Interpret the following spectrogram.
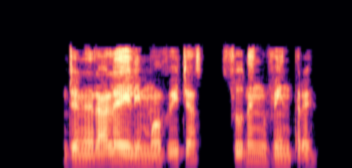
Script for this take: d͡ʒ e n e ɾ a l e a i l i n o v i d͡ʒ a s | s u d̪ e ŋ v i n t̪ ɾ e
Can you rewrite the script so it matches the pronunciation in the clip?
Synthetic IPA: d͡ʒ e n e ɾ a l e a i l i m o v i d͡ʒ a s | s u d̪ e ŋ v i n t̪ ɾ e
